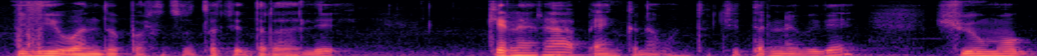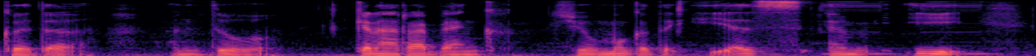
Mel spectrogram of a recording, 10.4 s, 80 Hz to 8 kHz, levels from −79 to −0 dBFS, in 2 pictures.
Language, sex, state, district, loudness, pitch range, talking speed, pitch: Kannada, male, Karnataka, Shimoga, -29 LUFS, 85-105 Hz, 100 wpm, 95 Hz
